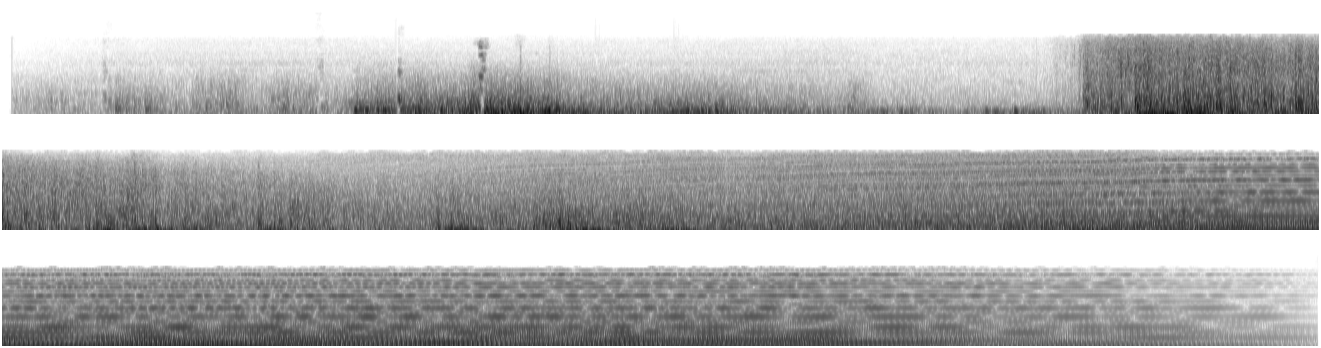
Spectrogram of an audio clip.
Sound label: thunder ringtone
